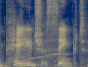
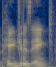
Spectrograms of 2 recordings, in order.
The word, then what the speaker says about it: Pages Inked: be i'm sorry people call you page synced instead of pages inked well you even have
